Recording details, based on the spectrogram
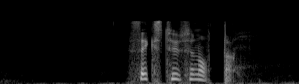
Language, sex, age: Swedish, female, 32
